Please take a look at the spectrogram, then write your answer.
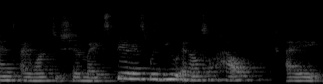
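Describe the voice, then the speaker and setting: In a room with audible echo, a woman speaks at a moderate pace, her somewhat breathy voice carrying a dark, mellow tone. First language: Spanish. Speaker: psychologist. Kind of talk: vlog talk to camera.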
